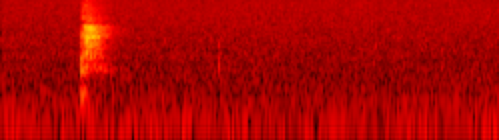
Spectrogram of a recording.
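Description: One short, sharp burst of breath from a man, about half a second in, over a faint steady low hum.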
